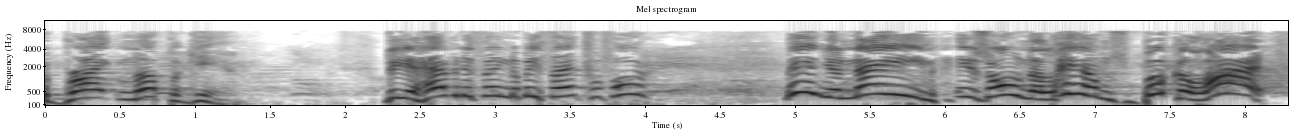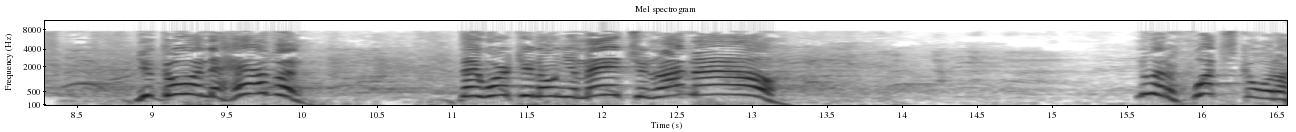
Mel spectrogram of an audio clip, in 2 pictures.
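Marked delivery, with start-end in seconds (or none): 4.9-16.6 high, loud preaching shout. Real, not acted. Preacher shouting to the congregation about heaven, loud and high.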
